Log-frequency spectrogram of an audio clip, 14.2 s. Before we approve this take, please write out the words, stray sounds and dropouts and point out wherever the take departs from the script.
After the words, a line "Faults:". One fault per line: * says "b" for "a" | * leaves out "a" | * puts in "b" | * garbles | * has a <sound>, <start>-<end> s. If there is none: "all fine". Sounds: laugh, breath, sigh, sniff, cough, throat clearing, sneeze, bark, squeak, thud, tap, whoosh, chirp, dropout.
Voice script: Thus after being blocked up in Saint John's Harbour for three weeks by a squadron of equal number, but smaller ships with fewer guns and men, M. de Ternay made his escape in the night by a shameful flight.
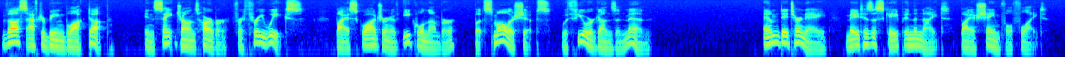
Thus after being blocked up in Saint John's Harbour for three weeks by a squadron of equal number, but smaller ships with fewer guns and men, M. de Ternay made his escape in the night by a shameful flight.
Faults:
all fine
